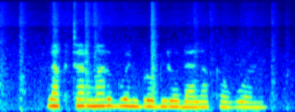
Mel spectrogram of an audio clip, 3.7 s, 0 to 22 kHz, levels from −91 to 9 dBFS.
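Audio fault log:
throughout: noise suppressor artifacts. The room noise sits about 18 dB below the speech, and the suppressor pulls it down by about 18 dB frame by frame, so the background dips between words and rises under them.
2.71–2.97 s and 3.14–3.33 s: speech cut by the noise suppressor. After "mar gwen brobiro dala", quiet speech is mistaken for noise and dropped by up to about 14 dB and about 10 dB, sounding swallowed for roughly a tenth of a second and roughly 150 ms.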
